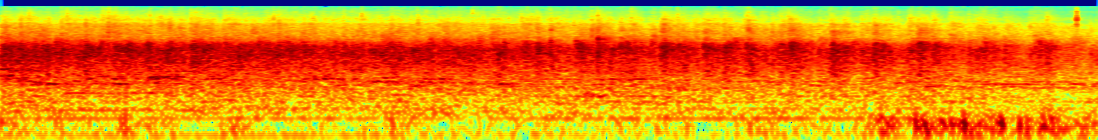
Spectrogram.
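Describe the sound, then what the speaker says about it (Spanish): A church congregation applauds steadily for about eleven seconds, a dense, even wash of clapping that fills the room with only slight swells and no voices standing out. "Dele ese aplauso con alegría."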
